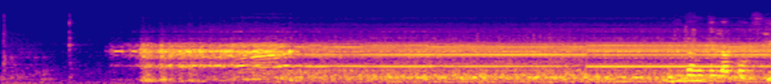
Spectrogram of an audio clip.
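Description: A kitchen appliance motor starts and whirs steadily.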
